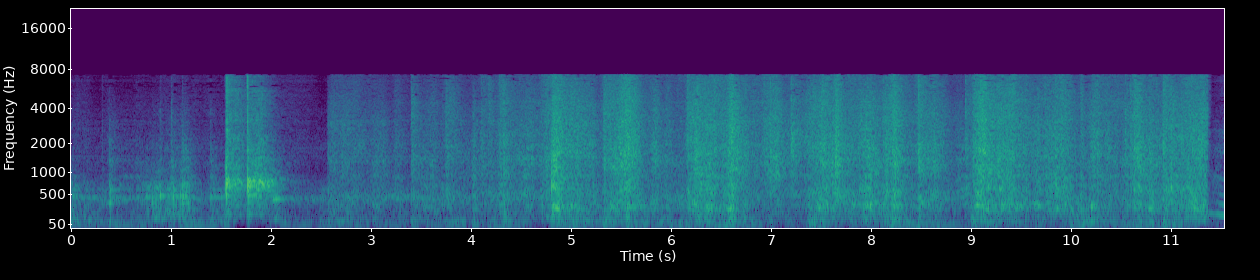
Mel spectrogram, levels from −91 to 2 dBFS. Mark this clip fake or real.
fake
